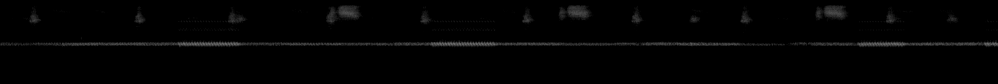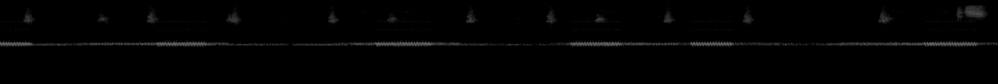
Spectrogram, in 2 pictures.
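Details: Night chorus of crickets in Bulgarian summer grass, captured with a surround microphone: continuous high ringing trill swelling into louder bursts every second or so, overlaid by scattered sharp, very high chirps from other insects.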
